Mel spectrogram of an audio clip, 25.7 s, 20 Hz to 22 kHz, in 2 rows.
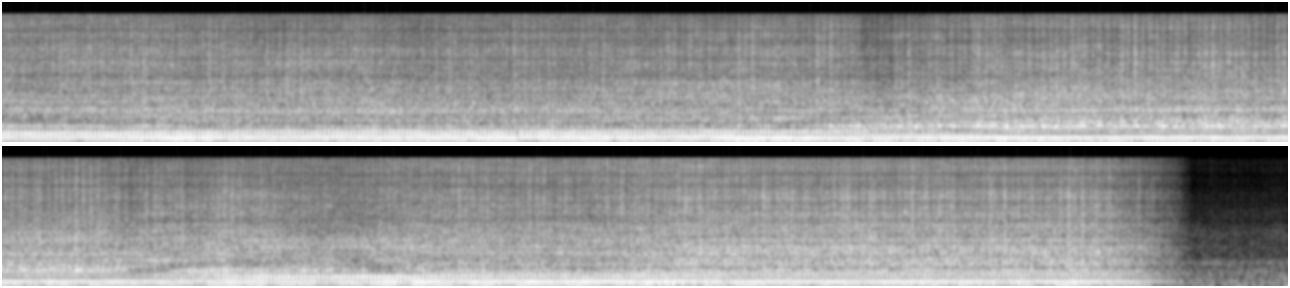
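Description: The engine of a 36-inch Bunton walk-behind mower running loudly and steadily, heard close up. The sound stops suddenly near the end.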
